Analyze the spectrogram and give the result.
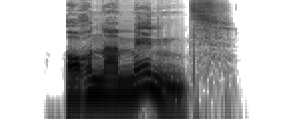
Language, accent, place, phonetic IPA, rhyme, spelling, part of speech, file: German, Germany, Berlin, [ɔʁnaˈmɛnt͡s], -ɛnt͡s, Ornaments, noun, De-Ornaments.ogg
- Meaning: genitive of Ornament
